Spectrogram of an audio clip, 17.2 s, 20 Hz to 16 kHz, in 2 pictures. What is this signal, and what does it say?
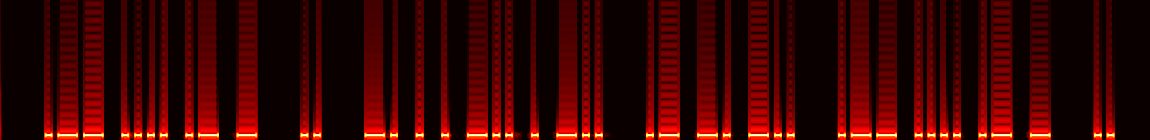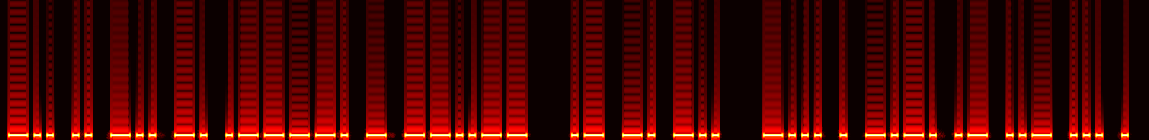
Morse code, heard as a keyed tone, about 25 wpm, 600 Hz. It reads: WHAT I NEEDED AND WHAT I DIDN'T, AND BECAUSE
